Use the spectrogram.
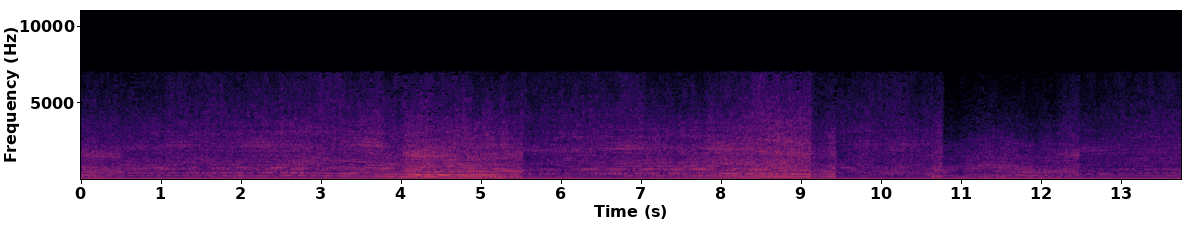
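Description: Late model stock cars race around Bristol Motor Speedway, their engines a continuous droning roar heard from a distance, rising and falling as the pack circles, with no talk.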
